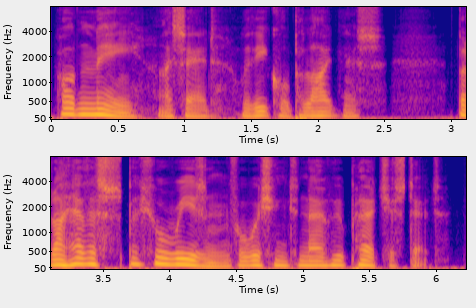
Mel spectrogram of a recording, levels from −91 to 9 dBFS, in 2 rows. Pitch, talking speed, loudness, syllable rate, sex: 115 Hz, 195 wpm, -16 LUFS, 5.7 syllables/s, male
